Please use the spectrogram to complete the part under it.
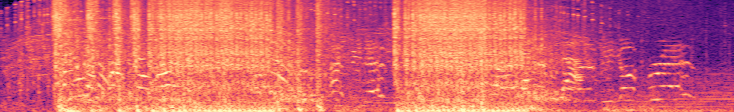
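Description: Rapid bursts of video game gunfire, loud and close, firing in two long volleys with a short pause between, followed by quieter talk.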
